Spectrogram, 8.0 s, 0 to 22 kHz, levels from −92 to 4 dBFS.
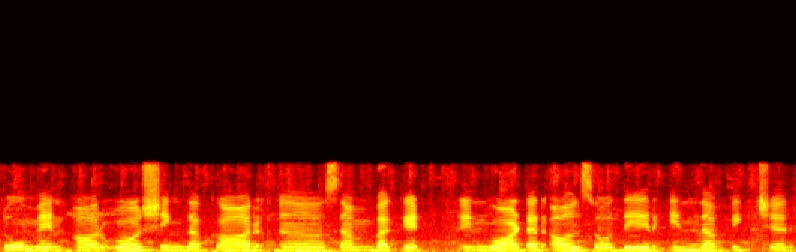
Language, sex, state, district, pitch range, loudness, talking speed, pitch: English, female, Andhra Pradesh, Sri Satya Sai, 245-255 Hz, -15 LUFS, 115 wpm, 250 Hz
